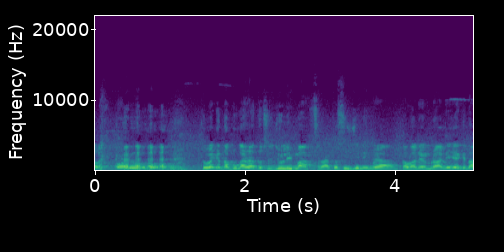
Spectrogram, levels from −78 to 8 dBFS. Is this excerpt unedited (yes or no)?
yes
